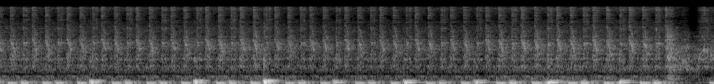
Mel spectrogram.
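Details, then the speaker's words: Honda GL650 cafe racer with freshly cleaned carbs. It cranks steadily at about 85 puffs a minute with the carbs huffing but never catches. A float bowl whose gasket was trimmed leaks badly, blowing fuel out; carb rebuild kits are planned. "I mean, it sounds like it wants to fire up, but those floats, just the one that I trimmed the O-ring or the gasket on, is leaking like a sieve."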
